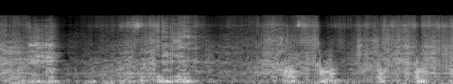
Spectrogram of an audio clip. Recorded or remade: remade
